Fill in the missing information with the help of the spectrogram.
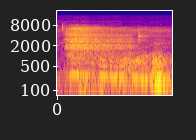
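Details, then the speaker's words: Snoring from a sleeper, heard in the background while someone talks. "is snoring so that's the soundtrack to this"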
